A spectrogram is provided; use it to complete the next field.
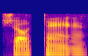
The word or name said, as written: Chautemps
